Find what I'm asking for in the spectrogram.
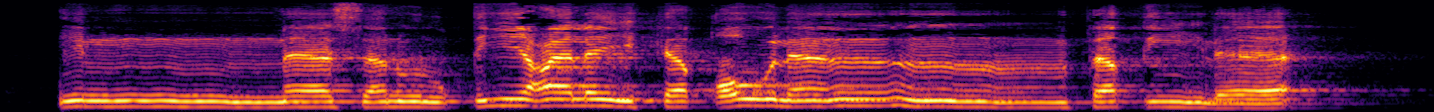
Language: Arabic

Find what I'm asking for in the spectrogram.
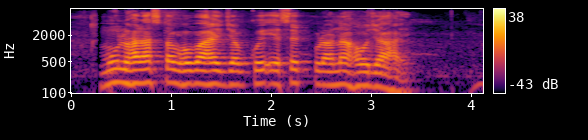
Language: Magahi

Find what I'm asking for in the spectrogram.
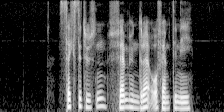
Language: Norwegian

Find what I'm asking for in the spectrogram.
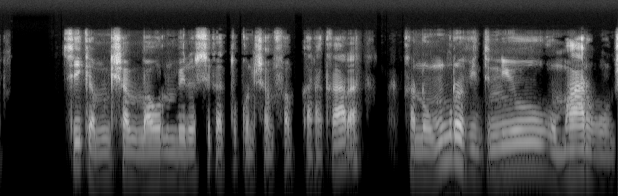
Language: Tanosy Malagasy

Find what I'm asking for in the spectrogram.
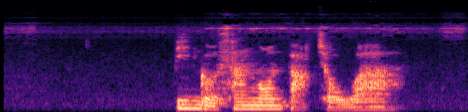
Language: Cantonese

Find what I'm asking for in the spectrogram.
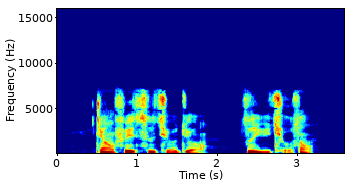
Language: Chinese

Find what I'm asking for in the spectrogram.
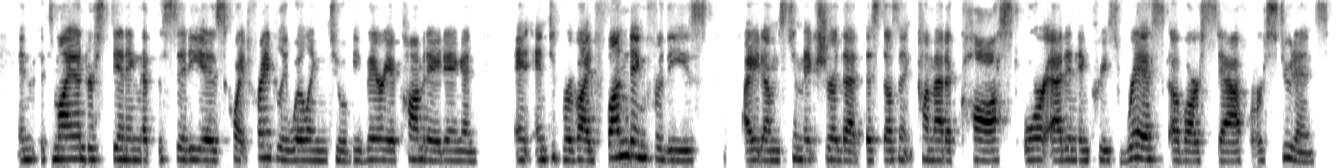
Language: English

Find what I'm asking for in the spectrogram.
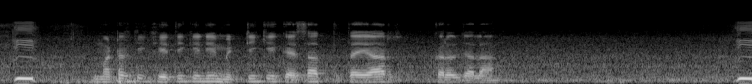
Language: Bhojpuri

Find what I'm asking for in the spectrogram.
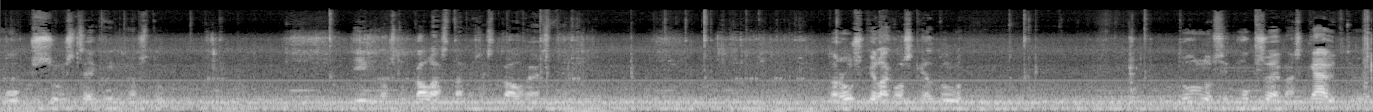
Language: Finnish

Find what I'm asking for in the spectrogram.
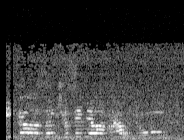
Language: Czech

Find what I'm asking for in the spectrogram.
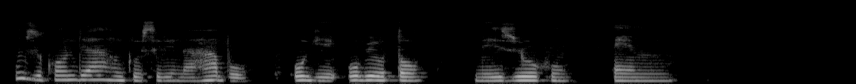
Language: Igbo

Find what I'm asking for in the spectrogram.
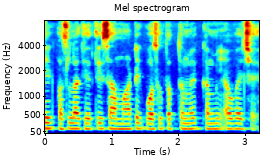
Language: Maithili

